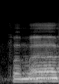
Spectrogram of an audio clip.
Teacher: فما میں فا کو جلدی ادا کرنا ہے، پڑھنا ہے. ما الف مدہ ہے تو حرکات لمبا کرنا ہے. ایک الف کے برابر یہ الف مدہ ہے.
